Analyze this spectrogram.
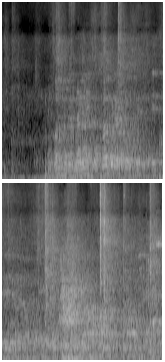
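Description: Two men talk casually close by in an echoing hall.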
